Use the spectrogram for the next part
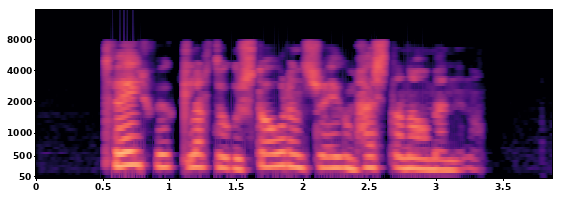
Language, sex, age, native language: Icelandic, female, 12, Icelandic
